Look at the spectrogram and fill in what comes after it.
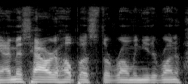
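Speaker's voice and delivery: usual speaking voice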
